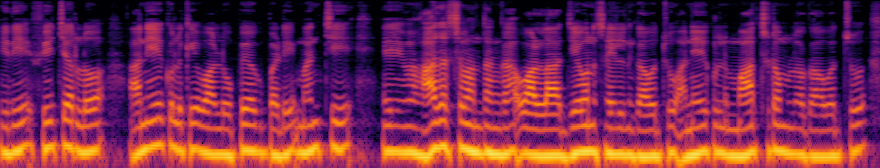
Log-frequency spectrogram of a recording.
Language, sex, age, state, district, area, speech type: Telugu, male, 30-45, Andhra Pradesh, Nellore, rural, spontaneous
